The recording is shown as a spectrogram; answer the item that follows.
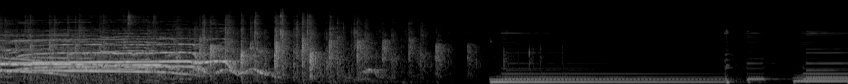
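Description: An audience applauds and cheers loudly for performers at a live show. The clapping thins out and fades, and sustained electronic tones follow.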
